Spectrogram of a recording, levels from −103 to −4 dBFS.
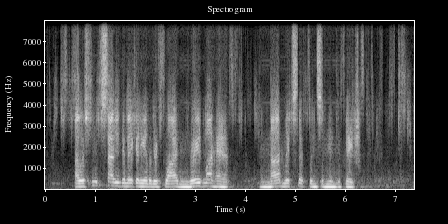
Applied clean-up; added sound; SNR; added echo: neural separator model SepFormer DNS4.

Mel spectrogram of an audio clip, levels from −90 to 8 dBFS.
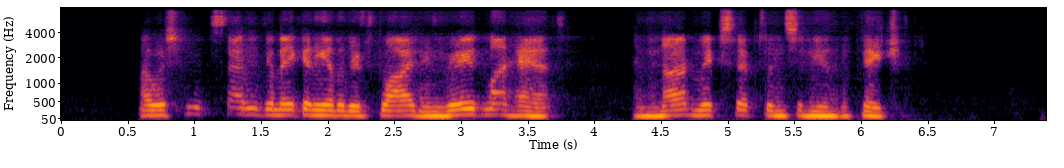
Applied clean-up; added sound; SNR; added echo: neural mask model DeepFilterNet 3.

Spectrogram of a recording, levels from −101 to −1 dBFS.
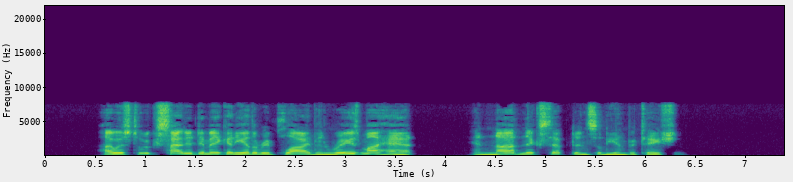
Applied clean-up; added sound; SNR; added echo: none; none; none; none.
